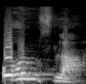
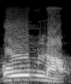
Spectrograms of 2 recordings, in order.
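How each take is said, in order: First: An s sound follows Ohm before law. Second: No s sound follows Ohm before law. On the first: The speaker calls it right. "ओम नहीं बोलना, ओम्स law." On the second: The speaker calls it wrong. "कई बच्चे बोलते ओम law"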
